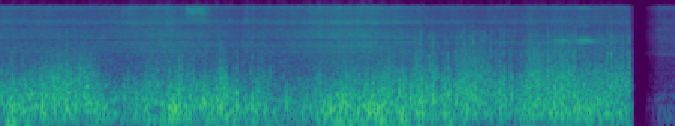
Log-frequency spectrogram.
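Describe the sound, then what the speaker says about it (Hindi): A cool wind blows across an open outdoor ground, a steady, fairly loud rushing buffet on the microphone that continues for several seconds before cutting off abruptly. "ये जो ठंडी ठंडी सी हवा चलती है ना"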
